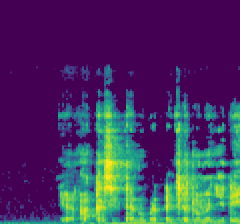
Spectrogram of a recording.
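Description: A person speaking in a breathy, hissy voice, starting about half a second in.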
